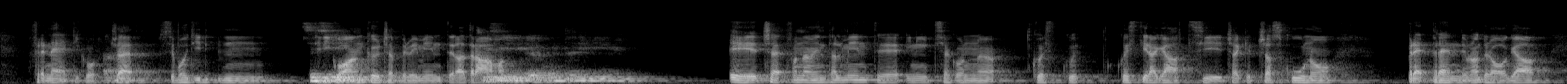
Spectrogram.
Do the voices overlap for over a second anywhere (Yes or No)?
No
